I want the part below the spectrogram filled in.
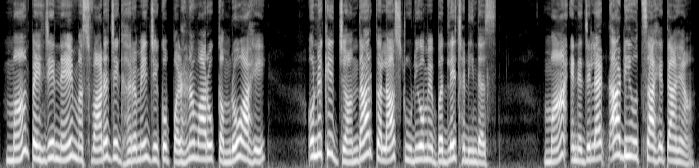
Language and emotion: Sindhi, happy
